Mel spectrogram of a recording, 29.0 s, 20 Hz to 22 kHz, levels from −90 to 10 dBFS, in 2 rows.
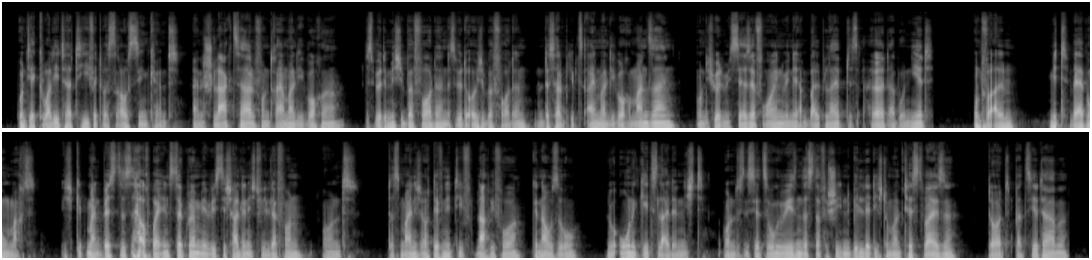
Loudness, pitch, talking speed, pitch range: -23 LUFS, 95 Hz, 200 wpm, 85-105 Hz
